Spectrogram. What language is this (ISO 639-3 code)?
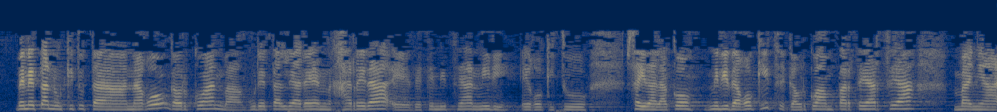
eus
